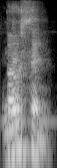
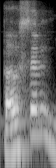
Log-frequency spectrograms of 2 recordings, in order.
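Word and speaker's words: boatswain: never had this beer this is boasted it's pronounced boson you would know that if either your stepfather or father-in-law were a navy man which both of mine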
